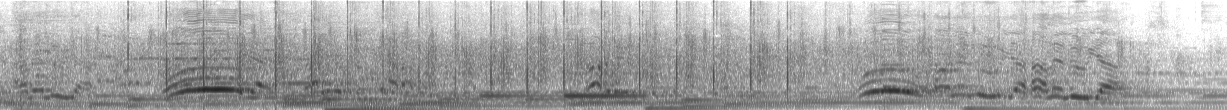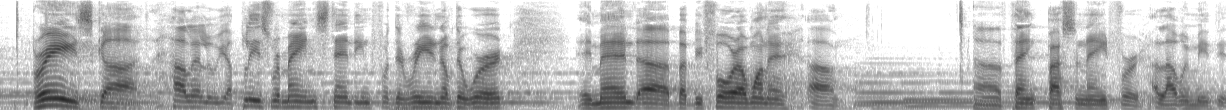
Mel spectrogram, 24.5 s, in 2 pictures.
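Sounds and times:
audience cheering: 0.0 - 11.5
audience clapping: 0.0 - 13.5
speech: 12.7 - 20.8, 22.2 - 24.5.

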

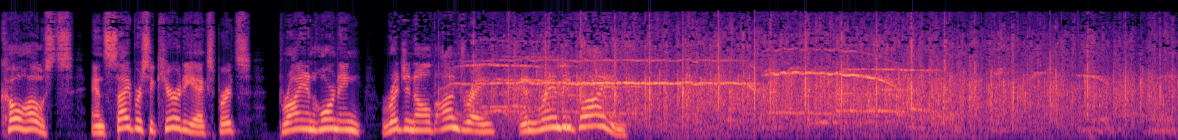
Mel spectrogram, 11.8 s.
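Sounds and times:
speech: 0.0 - 6.4
live studio audience applause sound effect: 4.4 - 11.7.

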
